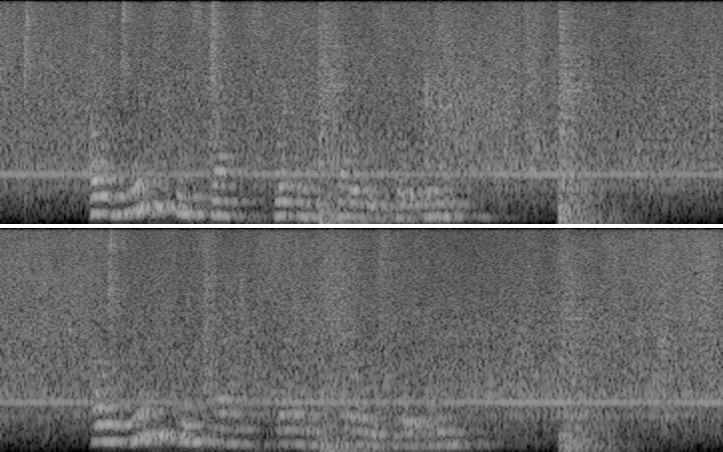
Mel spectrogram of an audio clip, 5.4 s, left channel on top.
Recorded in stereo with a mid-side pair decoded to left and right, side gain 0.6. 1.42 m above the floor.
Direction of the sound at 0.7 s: 65° left.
